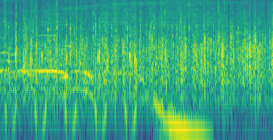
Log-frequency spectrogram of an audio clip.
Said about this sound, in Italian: Applauso!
